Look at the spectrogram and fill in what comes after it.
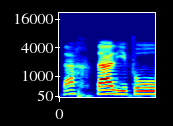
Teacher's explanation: Ada huruf nun yang hidup tapi dibaca mati. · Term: mad arid li sukun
